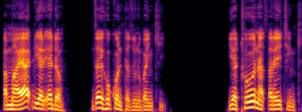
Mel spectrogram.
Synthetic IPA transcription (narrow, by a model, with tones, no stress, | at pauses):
ʔa˨mːaː˦jaː˦ɗɪ˨jɐ˦rʔɛ˦dɔ˨m | za˦˨jɦʊ˦kʷʊ˨nta˨zʊ˨nʊ˨bɐ˦ŋkʲḭː˨ | ja˦tʰoː˦na˨sʼɐ˦ɽa˦jt͡ʃɪ˨ŋkʲi̥˨˦˨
